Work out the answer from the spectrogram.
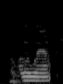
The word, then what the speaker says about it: Hallowell: And our special guest today is Miss Ashley, and it is Hallowell, right? I hope I'm pronouncing it right. Yeah. Hallowell.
